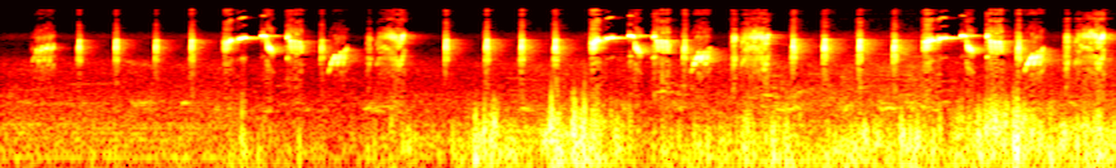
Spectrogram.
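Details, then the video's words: Javan bush lark singing a long, rapid phrase of evenly spaced high ticking notes mixed with thin rising whistles and buzzy trills, with faint low noise behind. "branjangan javanica"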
